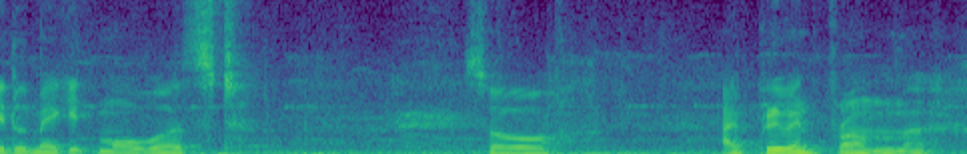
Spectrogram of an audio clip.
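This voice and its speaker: In a Sri Lankan accent, a man talks at a very slow pace with a fairly low pitch and fairly even intonation. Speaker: travel and food vlogger. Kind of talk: casual vlog talk.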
